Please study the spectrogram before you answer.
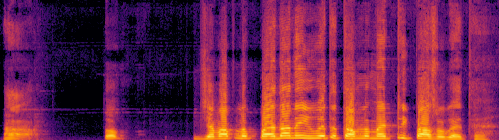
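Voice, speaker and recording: High-pitched man teaching a lively class. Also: normal speed, dry recording. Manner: teasing, quizzes students by name. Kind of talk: classroom physics lesson.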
